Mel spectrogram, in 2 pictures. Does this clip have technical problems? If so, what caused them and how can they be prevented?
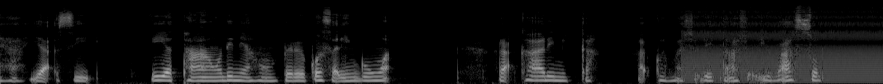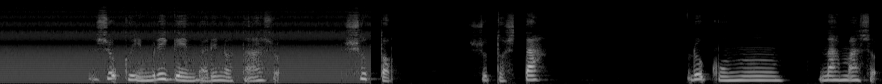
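Yes. From 6.81 to 12.54 s a thin DECT cordless phone buzz sits roughly 15 dB under the speech, caused by a nearby DECT handset or base radio bursting every 10 ms. Its rasping harmonics separate it from smoother mains hum. Keep DECT equipment well away from microphones and cables.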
